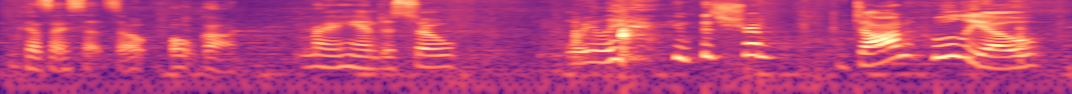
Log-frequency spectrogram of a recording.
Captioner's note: laughs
